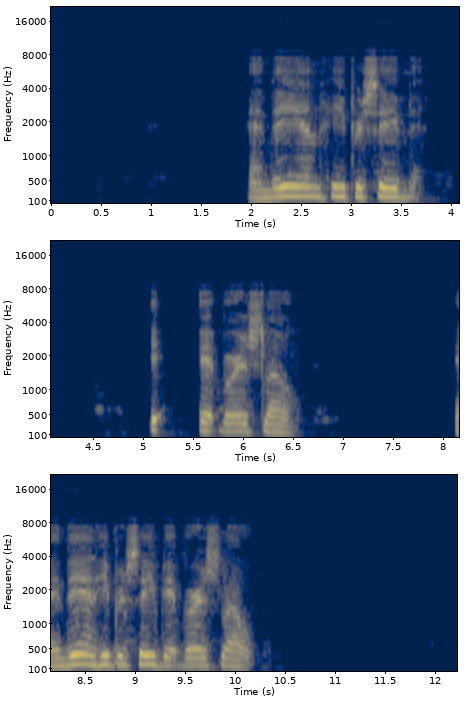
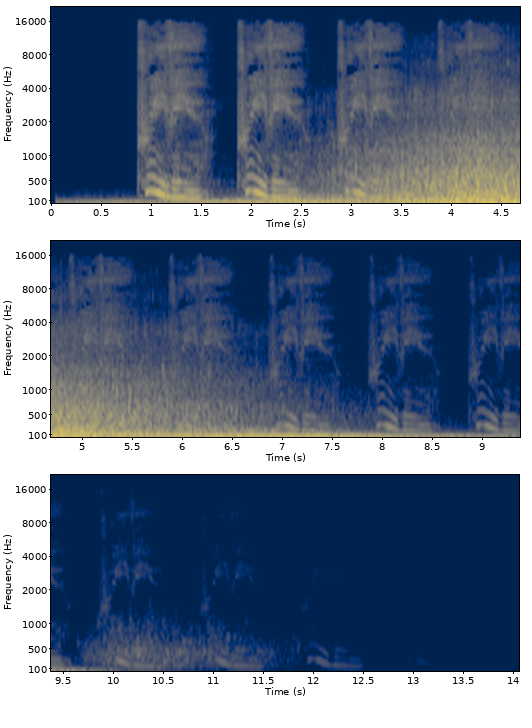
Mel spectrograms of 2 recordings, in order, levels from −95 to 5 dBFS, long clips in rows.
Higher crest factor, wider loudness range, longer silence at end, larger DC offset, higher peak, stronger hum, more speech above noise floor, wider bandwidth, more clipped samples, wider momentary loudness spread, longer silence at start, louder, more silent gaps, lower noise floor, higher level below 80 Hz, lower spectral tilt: about the same, 20 dB vs 18 dB; second, 5 LU vs 14 LU; first, 2.05 s vs 0.9 s; second, under 0.1% vs 0.8%; second, -10 dBFS vs -4 dBFS; neither; first, over 65 dB vs 59 dB; second, 8 kHz vs 14 kHz; neither; second, 14 LU vs 19 LU; first, 2 s vs 0.05 s; second, -26 LUFS vs -22 LUFS; first, 4.05-4.13 s, 4.24-4.51 s, 4.92-5.07 s, 7.02-8.12 s vs 12.52-12.95 s; first, under -90 dBFS vs -80 dBFS; second, -70 dBFS vs -24 dBFS; second, -5.5 dB/octave vs -8 dB/octave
